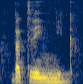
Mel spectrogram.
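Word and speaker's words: Botvinnik: La diferencia es que la O no acentuada se pronuncia como A, por eso Kasparov, A, ¿no? Batvinnik.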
